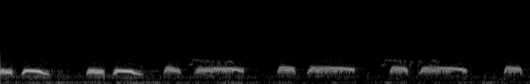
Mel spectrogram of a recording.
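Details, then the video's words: Turtle dove used as a trapping decoy, giving fighting calls: short hoarse coos alternating with longer drawn-out purring notes, roughly one per second. "fighting dove"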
